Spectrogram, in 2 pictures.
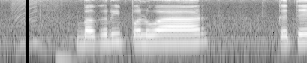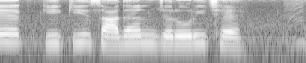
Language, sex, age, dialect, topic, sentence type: Magahi, female, 18-24, Northeastern/Surjapuri, agriculture, question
